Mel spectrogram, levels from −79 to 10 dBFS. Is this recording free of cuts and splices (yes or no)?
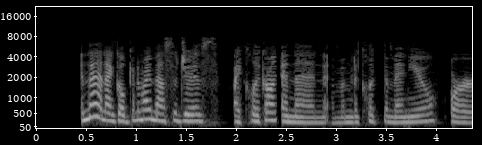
no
